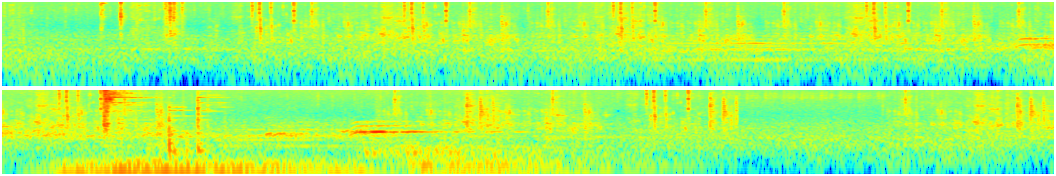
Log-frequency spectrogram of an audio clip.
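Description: A metal lockpick scrapes and clicks inside a lock.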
